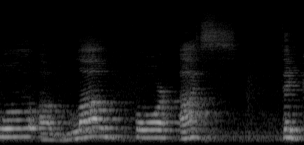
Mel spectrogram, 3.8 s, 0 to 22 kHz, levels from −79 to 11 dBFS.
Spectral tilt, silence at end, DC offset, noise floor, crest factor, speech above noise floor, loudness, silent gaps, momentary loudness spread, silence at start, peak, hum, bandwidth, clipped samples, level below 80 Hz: -6.5 dB/octave; 0 s; under 0.1%; -58 dBFS; 16 dB; 26 dB; -33 LUFS; none; 11 LU; 0 s; -16 dBFS; none; 15 kHz; under 0.1%; under -90 dBFS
